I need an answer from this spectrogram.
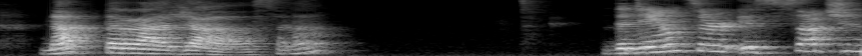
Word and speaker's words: Natarajasana: Because Natarajasana, that's how you say that pose, by the way. Na, ta, ra, ja. Easy. It's all the same syllable. Na, ta, ra, ja. Natarajasana.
